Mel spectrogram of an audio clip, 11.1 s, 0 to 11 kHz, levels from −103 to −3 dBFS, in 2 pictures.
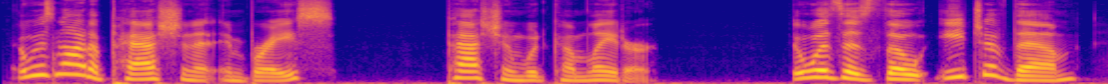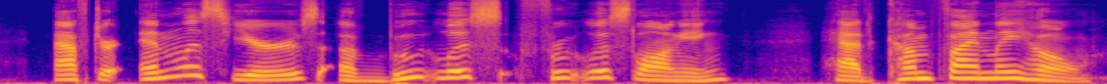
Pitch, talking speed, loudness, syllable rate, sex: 215 Hz, 140 wpm, -19 LUFS, 4.9 syllables/s, female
